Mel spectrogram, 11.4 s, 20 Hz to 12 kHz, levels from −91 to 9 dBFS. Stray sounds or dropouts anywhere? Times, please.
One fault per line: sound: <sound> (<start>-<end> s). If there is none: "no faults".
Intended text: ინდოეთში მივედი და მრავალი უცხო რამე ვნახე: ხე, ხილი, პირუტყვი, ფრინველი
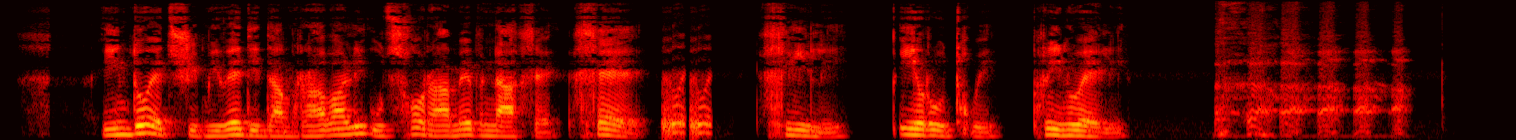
sound: laugh (5.0-5.3 s)
sound: laugh (9.1-10.6 s)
